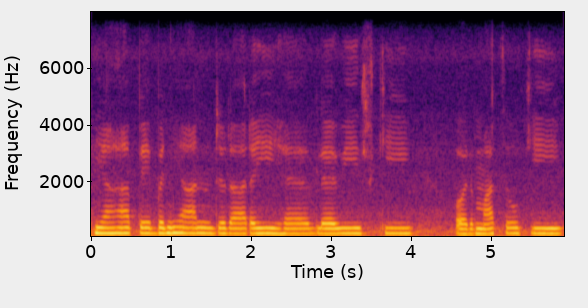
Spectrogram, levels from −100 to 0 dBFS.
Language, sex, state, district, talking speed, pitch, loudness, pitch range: Hindi, female, Haryana, Rohtak, 120 wpm, 185 Hz, -14 LUFS, 180-190 Hz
